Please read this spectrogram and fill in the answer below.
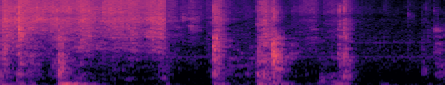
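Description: A cardboard trading-card hobby box set down on the table with a dull thump, followed by a few short taps and scrapes of cardboard being handled.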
